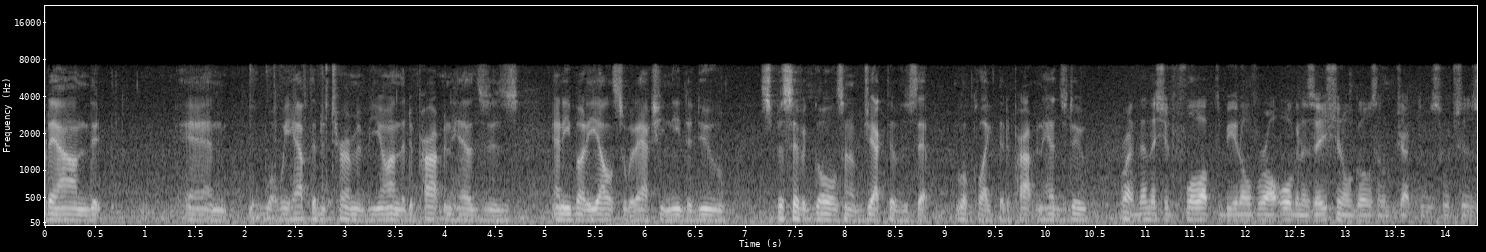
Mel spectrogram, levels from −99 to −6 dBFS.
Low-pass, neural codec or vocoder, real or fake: 7.2 kHz; none; real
